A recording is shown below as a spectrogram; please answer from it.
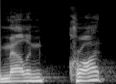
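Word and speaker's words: Mallinckrodt: From what I understand, in 1942, there was this this company um which I hope I'm pronouncing correctly, Malen Crot.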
